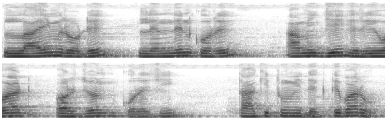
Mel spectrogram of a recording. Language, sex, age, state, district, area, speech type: Bengali, male, 18-30, West Bengal, Uttar Dinajpur, urban, read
